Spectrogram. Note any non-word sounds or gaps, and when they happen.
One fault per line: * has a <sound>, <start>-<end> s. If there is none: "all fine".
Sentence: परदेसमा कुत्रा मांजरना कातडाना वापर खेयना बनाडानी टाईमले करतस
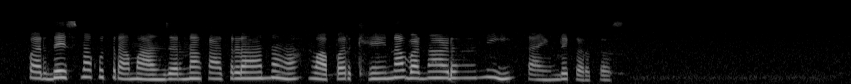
all fine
